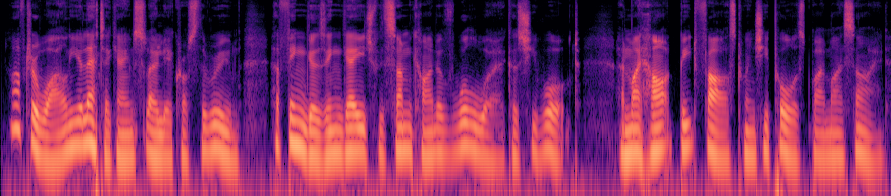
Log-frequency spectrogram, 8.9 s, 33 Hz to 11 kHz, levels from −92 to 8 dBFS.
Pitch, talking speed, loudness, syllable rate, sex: 115 Hz, 215 wpm, -19 LUFS, 5.4 syllables/s, male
